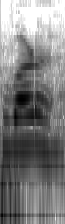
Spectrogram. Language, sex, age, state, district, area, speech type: Sindhi, female, 18-30, Madhya Pradesh, Katni, urban, read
